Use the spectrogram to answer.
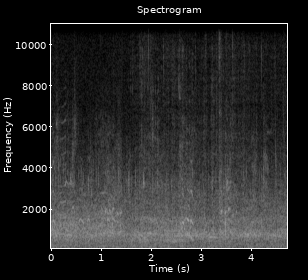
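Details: Tundra swans in a large flock in Yolo County, a steady chorus of overlapping mellow hoots and yelping honks that never pauses, with no other sounds standing out.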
